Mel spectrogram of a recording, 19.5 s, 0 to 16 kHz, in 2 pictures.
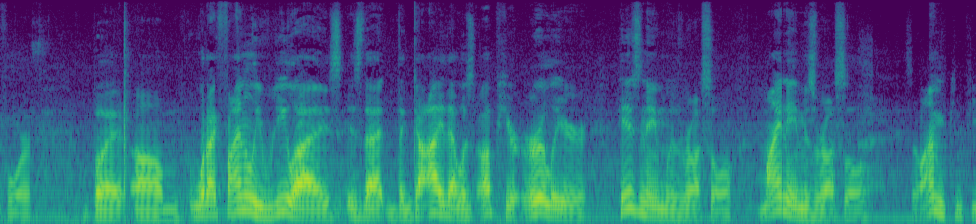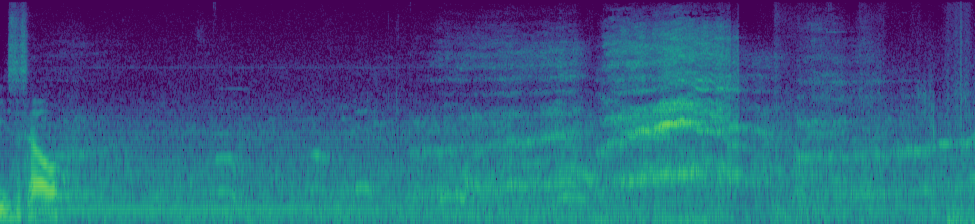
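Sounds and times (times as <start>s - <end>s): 
speech: 0.1s - 10.5s
pet pig squealing: 14.0s - 18.4s.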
